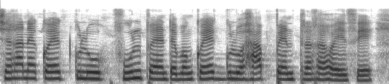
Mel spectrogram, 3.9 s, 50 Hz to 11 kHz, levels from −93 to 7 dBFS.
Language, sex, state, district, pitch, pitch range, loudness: Bengali, female, Assam, Hailakandi, 250 Hz, 230-260 Hz, -14 LUFS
